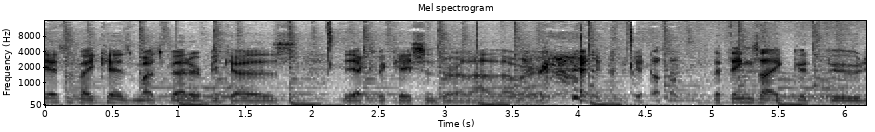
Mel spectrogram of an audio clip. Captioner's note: laughs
